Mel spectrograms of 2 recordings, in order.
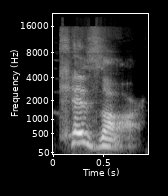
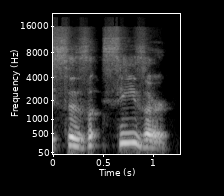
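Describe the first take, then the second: First: The word begins with a hard K sound. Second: The word begins with a soft S sound. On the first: This is the original Latin pronunciation. "I looked up the original pronunci- Latin pronunciation, and it was actually Kezar" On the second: This is how it is said today. "even though we say Caesar"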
